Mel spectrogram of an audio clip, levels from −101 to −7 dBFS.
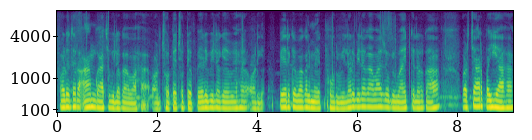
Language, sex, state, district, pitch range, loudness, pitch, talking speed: Hindi, male, Bihar, Saharsa, 130-150 Hz, -17 LUFS, 140 Hz, 245 wpm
